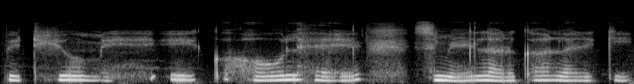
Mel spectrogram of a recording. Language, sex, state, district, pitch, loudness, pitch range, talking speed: Hindi, female, Bihar, Patna, 195 Hz, -15 LUFS, 185-210 Hz, 75 wpm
